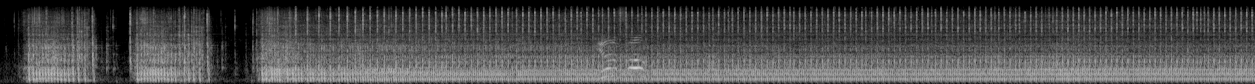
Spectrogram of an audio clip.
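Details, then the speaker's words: Echo two-stroke leaf blower after repair (gummed primer bulb fixed, spark arrestor clear, piston and cylinder unscored), choke off: blips clean, then holds a steady high-pitched run with no surging; normal running. "so I'm gonna run it for a little while make sure that problem's taken care of but it sounds great right now"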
